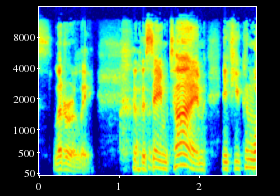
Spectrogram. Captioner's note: laughs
